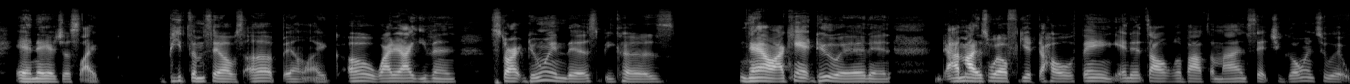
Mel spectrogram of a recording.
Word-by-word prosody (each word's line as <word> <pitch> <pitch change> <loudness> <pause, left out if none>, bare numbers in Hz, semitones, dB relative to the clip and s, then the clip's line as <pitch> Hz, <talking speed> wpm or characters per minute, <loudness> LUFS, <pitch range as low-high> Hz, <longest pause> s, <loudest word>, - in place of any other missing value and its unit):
and 135 -1 +1
they 135 0 +4
are 130 - +1
just, 125 -1 -3
like - - -4 0.7
beat 155 0 -5
themselves 135 -5 -1
up 150 0 -1
and 125 -1 -6
like, - - -11 0.2
"Oh, 155 +1 0
why 140 +1 +2
did 145 0 +3
I 145 +1 +6
even 135 -2 -7 0.3
start 145 -2 +3
doing 165 +1 -3
this? 135 0 -2
Because 125 0 -7 0.6
now 155 0 +8
I 140 0 +7
can't 155 0 +3
do 170 -3 -1
it, 135 +1 -1
and, 125 -2 -6 0.5
eh, - - -5
I 150 - +8
might 160 -1 +8
as 150 - -3
well 150 -2 +4
forget 155 +1 -6
the - - -1
whole 140 -2 -4
thing." 155 -2 -3
And 145 0 -4
it's 145 0 -7
all 140 -1 -1
about 135 -2 -3
the - - -12
mindset 135 +3 -6
you 130 - -21
go 140 +5 -8
into 150 -3 -10
it - - -11
140 Hz, 195 wpm, -24 LUFS, 130-150 Hz, 0.7 s, now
